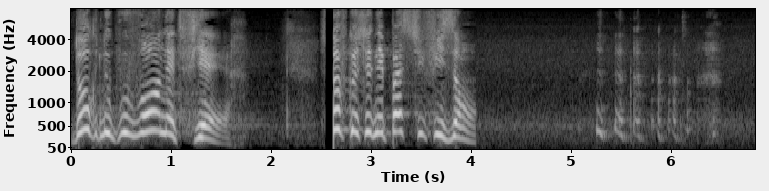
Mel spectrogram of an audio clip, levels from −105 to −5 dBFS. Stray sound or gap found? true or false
true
